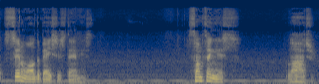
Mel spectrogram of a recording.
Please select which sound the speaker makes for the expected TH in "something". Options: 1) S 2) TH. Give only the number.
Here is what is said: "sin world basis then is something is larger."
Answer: 2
